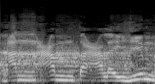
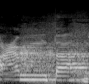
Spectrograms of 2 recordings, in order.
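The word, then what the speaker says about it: أنعمت عليهم: Antum nggak boleh baca an'amta alaihim menjadi amta, nggak boleh.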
